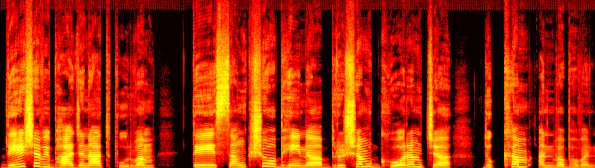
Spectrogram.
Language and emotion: Sanskrit, neutral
